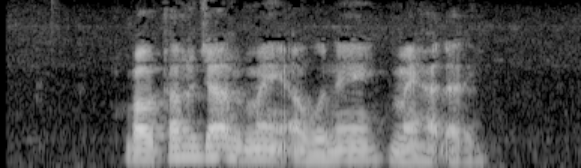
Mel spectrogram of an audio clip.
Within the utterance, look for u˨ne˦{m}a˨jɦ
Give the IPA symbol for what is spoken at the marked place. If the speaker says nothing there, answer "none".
m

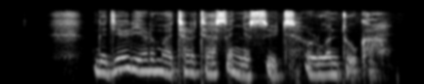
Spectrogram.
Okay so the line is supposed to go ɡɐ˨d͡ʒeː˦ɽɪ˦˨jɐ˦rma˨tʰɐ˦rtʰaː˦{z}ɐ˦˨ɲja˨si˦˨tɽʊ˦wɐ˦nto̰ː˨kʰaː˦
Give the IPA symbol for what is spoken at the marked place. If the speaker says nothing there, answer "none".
s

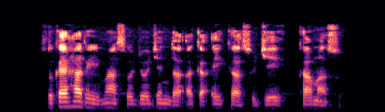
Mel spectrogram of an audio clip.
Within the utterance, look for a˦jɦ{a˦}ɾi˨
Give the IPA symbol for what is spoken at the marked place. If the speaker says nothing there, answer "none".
a˦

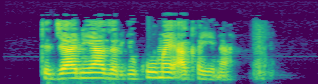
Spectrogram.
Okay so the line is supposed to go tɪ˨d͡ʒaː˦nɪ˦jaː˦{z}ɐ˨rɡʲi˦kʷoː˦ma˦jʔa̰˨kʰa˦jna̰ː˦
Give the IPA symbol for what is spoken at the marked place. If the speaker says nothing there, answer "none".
z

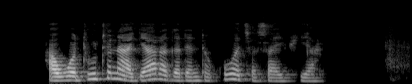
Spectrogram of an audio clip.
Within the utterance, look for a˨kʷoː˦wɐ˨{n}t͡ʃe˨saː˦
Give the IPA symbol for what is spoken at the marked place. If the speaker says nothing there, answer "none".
none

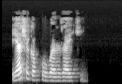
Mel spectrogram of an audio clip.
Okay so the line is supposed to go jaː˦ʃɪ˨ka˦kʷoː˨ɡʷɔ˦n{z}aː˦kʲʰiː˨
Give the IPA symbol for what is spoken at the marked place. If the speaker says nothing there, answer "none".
z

